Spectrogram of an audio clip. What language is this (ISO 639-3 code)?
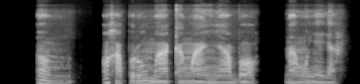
ibo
